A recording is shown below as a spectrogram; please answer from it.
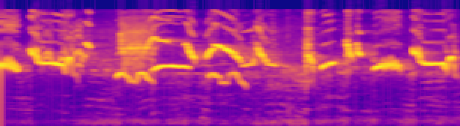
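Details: Oriental magpie-robin (kacer) singing hard with open tail as a lure: dense sequence of bright slurred whistles, buzzy fragments and sharp chips, nearly continuous, with low hum underneath.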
